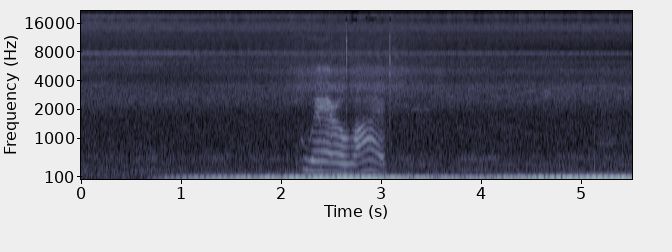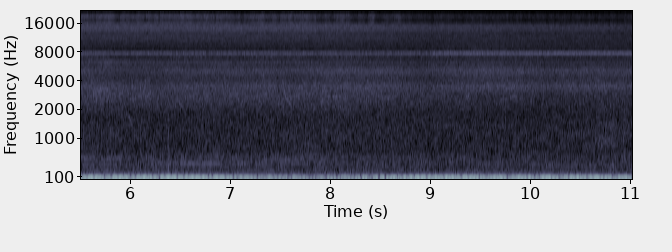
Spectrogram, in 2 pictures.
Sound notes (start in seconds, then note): 3.3 cicadas chirping; 3.3 eerie music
